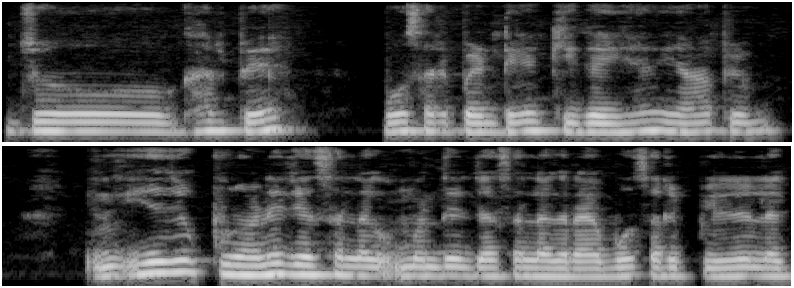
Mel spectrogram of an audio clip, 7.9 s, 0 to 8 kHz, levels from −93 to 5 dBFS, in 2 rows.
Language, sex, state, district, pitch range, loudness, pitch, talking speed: Hindi, male, Bihar, Supaul, 145-160 Hz, -19 LUFS, 150 Hz, 195 wpm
